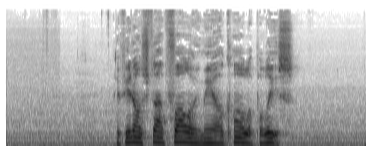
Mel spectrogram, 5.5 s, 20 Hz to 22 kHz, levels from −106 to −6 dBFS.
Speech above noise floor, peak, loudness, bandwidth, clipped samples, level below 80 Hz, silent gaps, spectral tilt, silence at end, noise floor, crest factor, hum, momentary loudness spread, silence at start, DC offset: 23 dB; -6 dBFS; -22 LUFS; 16 kHz; under 0.1%; -48 dBFS; none; -6.5 dB/octave; 0 s; -44 dBFS; 18 dB; none; 9 LU; 0.1 s; under 0.1%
